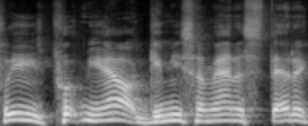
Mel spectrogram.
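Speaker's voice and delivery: acted desperate yell. Retelling begging hospital staff after being stabbed, imitating a pleading yell. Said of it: "just yelling".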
